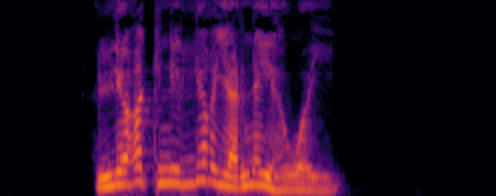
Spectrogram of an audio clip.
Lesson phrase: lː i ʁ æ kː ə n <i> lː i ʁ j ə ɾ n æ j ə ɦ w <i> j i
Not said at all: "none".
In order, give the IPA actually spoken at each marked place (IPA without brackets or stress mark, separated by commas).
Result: i, æ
